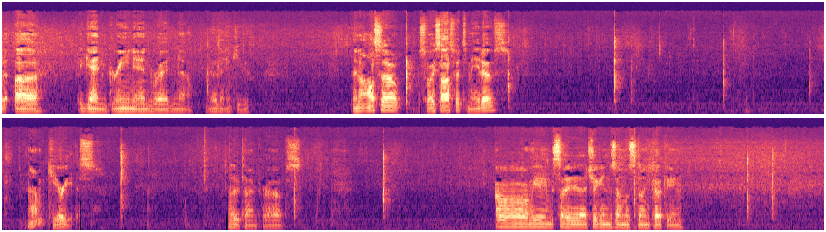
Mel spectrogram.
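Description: A wooden spoon scrapes and clacks against a pan while stirring food.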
